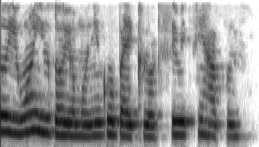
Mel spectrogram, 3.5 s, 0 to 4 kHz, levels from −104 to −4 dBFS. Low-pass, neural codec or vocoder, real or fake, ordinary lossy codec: 3.6 kHz; vocoder, 44.1 kHz, 128 mel bands every 512 samples, BigVGAN v2; fake; none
